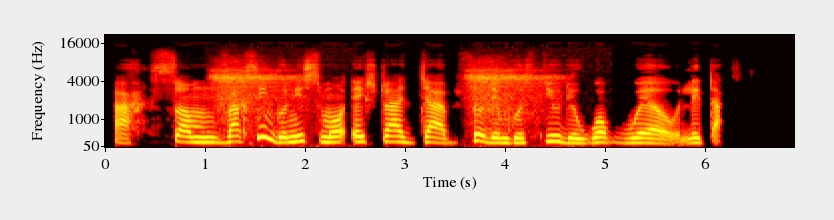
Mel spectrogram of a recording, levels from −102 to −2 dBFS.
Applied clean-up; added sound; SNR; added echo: none; Respiratory sounds; 11 dB; none.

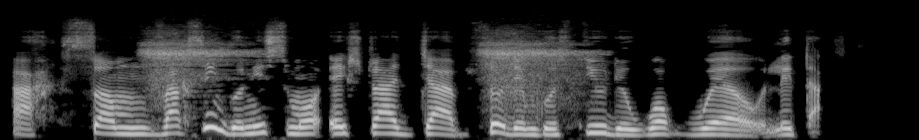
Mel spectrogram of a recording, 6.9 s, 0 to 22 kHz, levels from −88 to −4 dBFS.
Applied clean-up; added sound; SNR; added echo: classical method Wiener filter.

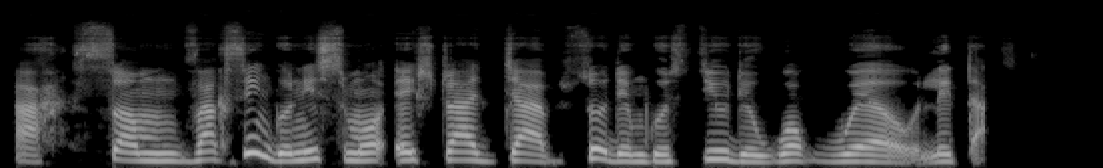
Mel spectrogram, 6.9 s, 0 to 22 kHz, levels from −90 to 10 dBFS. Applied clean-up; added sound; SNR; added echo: none; none; none; none.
